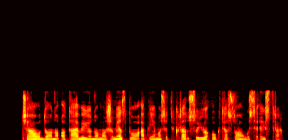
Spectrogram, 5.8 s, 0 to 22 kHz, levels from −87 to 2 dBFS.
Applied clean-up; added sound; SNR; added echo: neural mask model DeepFilterNet 3.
